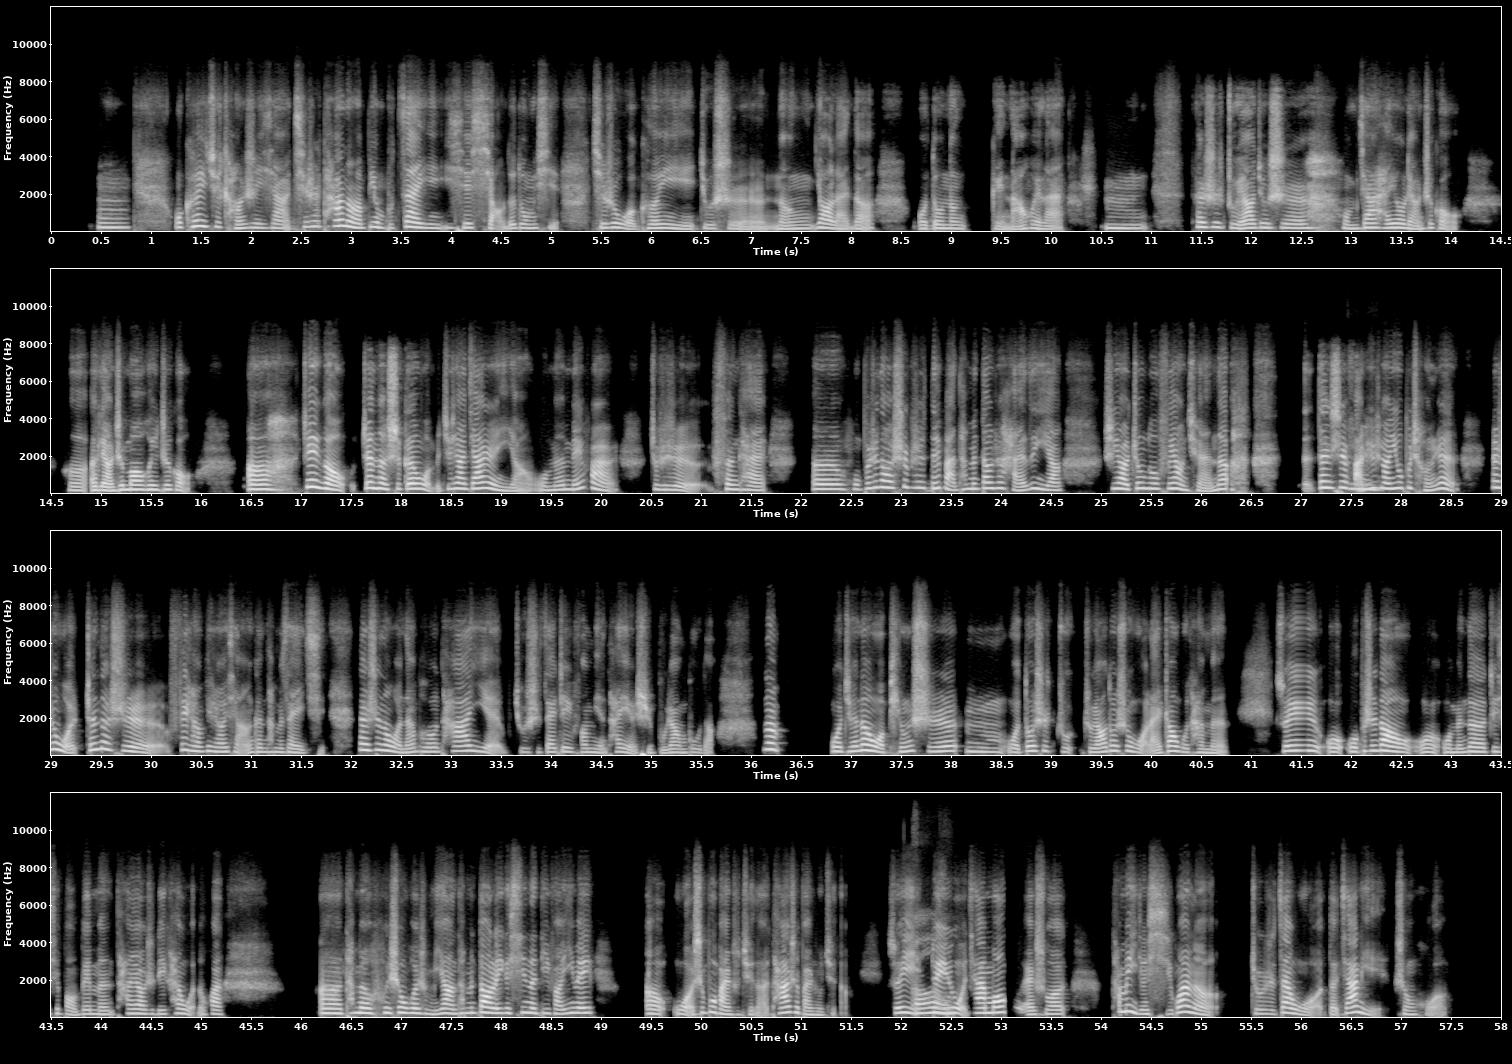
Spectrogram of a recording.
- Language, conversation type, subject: Chinese, advice, 分手后共同财产或宠物的归属与安排发生纠纷，该怎么办？
- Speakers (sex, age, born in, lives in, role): female, 25-29, China, United States, advisor; female, 40-44, China, United States, user
- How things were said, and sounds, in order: chuckle; tapping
